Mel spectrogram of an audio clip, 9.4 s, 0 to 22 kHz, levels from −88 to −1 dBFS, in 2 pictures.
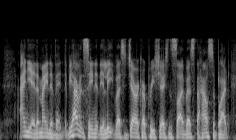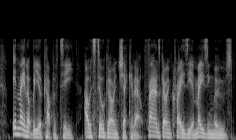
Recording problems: high frequencies cut off; noticeable; nothing above 7 kHz

